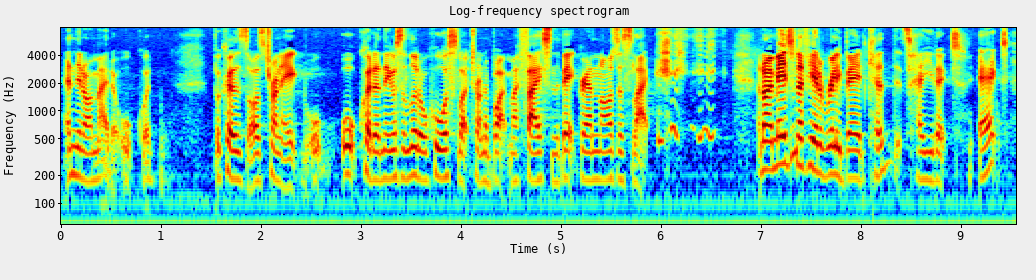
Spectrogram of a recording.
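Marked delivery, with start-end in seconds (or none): 6.0-6.5 tiny high-pitched squeak, very soft; mock nervous squeal. Speaker acting out herself on a call as pony attacks, mock nervous squeal. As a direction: squeal softly and high, imitating your helpless reaction. Imitates own reaction to biting pony.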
